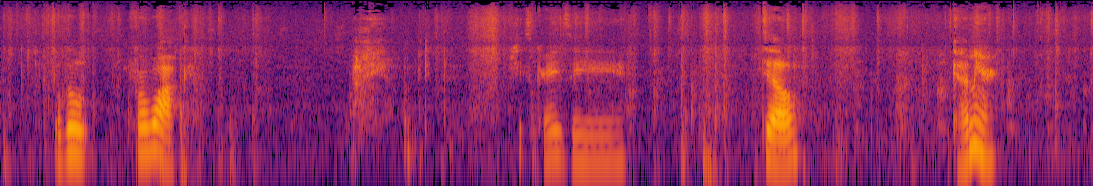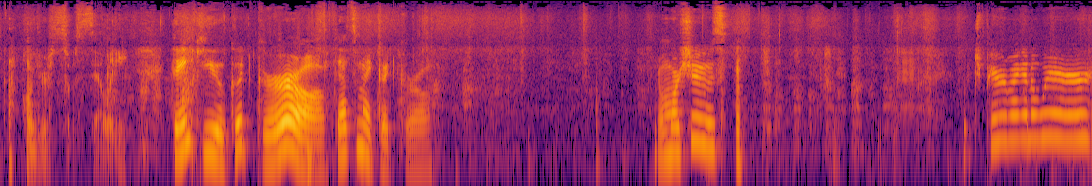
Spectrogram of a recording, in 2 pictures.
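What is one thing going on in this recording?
A dog whines and yelps close by, in short bursts.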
